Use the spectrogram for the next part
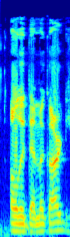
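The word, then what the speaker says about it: Ole Dammegard: O-L-E, that's the first name, and then Damegard is D-A-M-M-E-G-A-R-D. – D-E-M-M-A-R-D? – D-A-M-M-E-G-A-R-D.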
